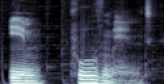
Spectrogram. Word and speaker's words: improvement: Most people pronounce this correctly, by the way. I hardly hear improvement. Sometimes I do, but it is improvement.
